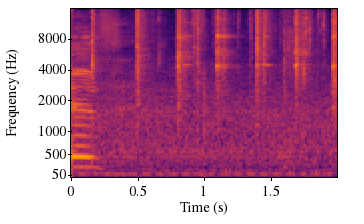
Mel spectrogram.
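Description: Faint, scattered clicks of oyster shell clusters being handled on a culling table, over the steady low hum of the oyster boat's engine.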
